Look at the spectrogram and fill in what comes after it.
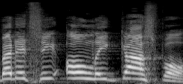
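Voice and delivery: all-out, loud, high-pitched yelling. Speaker stressing a point to listeners, yelling. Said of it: "I'm yelling".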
